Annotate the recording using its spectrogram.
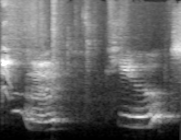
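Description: Wordless vocal sounds from a woman: a short exclamation that starts high and glides down, then a second, steadier vocal sound near the end.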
